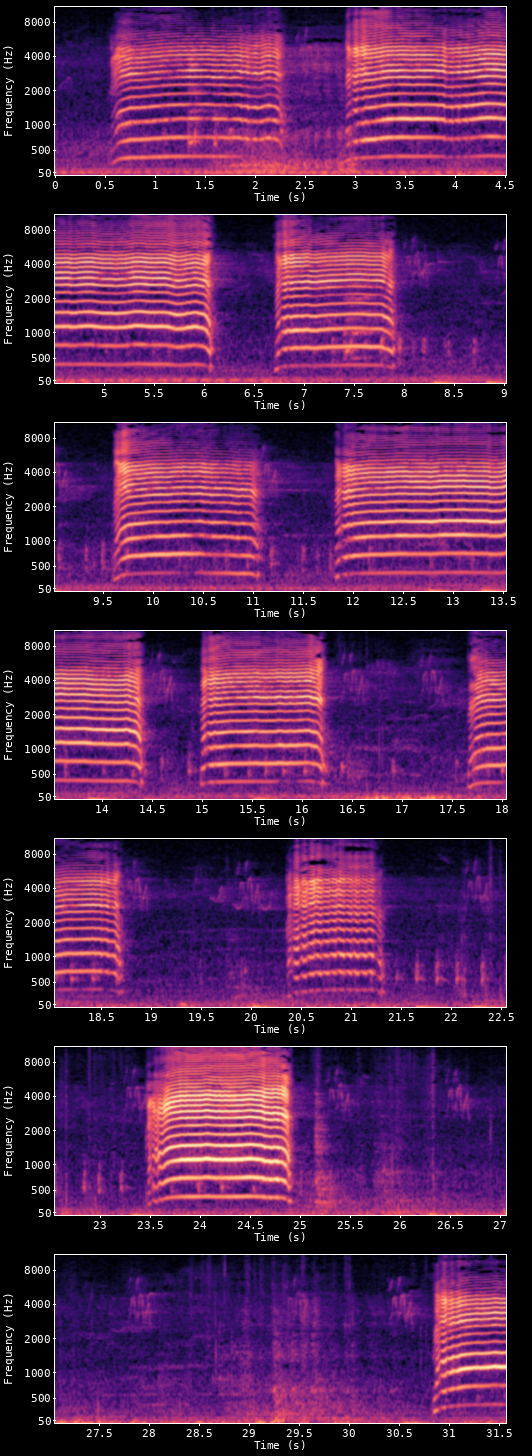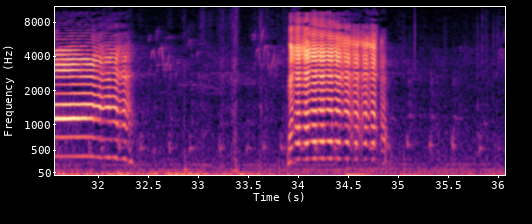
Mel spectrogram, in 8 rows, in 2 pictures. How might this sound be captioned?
from a zoom h1, a hungry lamb wants some milk. Levin, New Zealand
